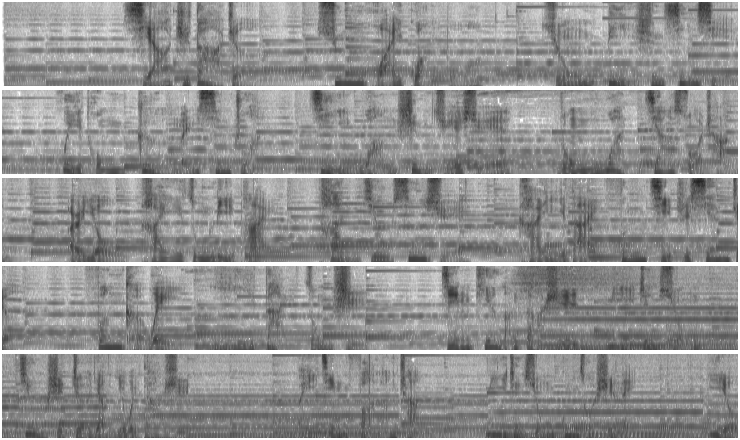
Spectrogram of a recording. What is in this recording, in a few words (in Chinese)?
男-深情讲诉; 人物介绍; 人物专题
